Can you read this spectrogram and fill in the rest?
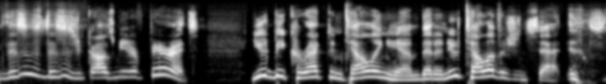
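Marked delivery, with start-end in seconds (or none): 0.0-2.0 mock-angry grumbling, much higher pitch. Retelling what an angry neighbor said, mock-angry complaint. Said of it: "He's just like".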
